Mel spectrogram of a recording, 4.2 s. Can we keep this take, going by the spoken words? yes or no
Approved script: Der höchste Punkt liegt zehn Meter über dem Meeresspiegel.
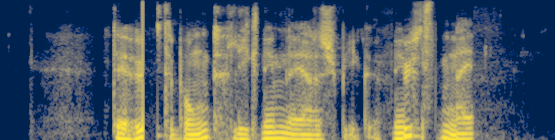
no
